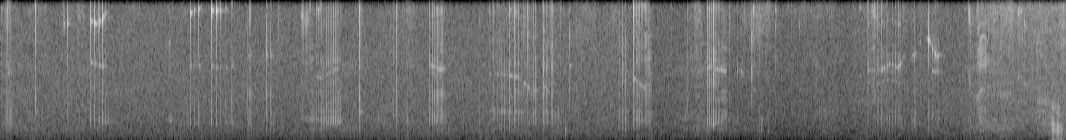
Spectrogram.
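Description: Small scattered clicks and light scrapes from fly-tying handling: a metal bobbin holder and its tying thread being worked around the hook head, with one sharper click about halfway through.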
